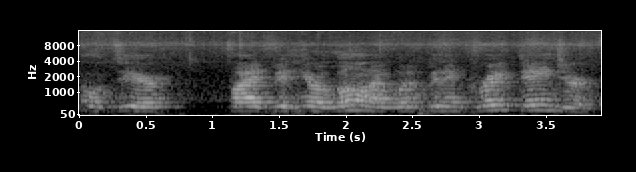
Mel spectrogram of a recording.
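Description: A woman's voice: medium pitch, fairly even intonation, normal speed, close to an everyday voice. Woman voicing a drowsy rat puppet, distant. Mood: worried. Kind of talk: children's puppet show acting. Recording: echoey room, distant mic, faint noise.

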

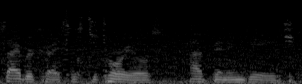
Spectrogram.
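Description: A cyborg system voice, put on by a man makes a formal scripted announcement. It is mellow and dark in tone, with a flat, official delivery. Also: fairly low pitch, normal speed, lightly acted, rough recording. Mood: robotic, formal.

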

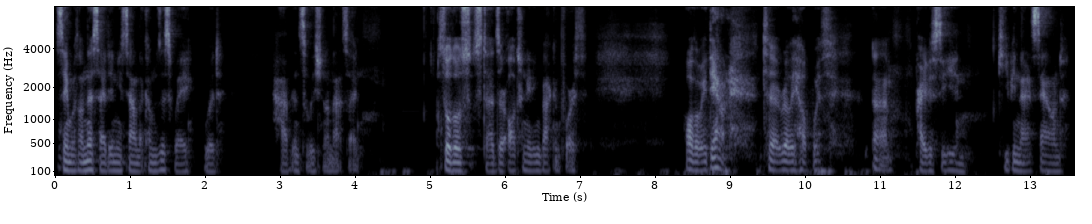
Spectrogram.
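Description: A man's voice: lowish voice, normal speed, vocal fry, darkish tone, breathy edge. An American man giving a casual, matter-of-fact walkthrough of a building job, explaining as he goes. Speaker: builder presenting a project. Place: indoors, large unfinished basement.

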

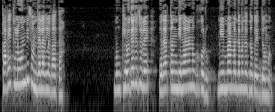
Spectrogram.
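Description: Woman as cartoon village mom, high, extremely quick, nagging. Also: close to an everyday voice. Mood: bossy, busy. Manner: nagging, rapid repeated orders. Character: scolding, busy village mother. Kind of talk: Marathi comedy cartoon dialogue.

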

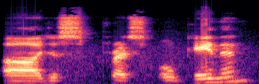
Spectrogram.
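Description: A man's voice: mid-range voice, expressive, takes it slowly, bright, forceful tone, a little hiss or hum, poor audio. A man hosting an informal tech demonstration, explaining step by step and often repeating himself. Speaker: tutorial host.

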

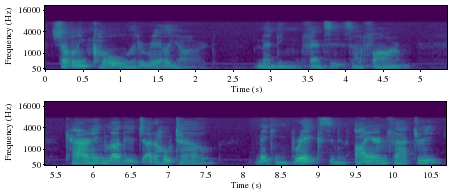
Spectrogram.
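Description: A man reading a children's picture book aloud expressively, with dramatic pauses and hushed phrase endings. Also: fairly low pitch, highs cut off. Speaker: storybook reader. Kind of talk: scripted narration, picture book read-aloud.

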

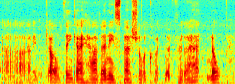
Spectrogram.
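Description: A man's voice: mid-range voice, steady tone, a little fast, creaky, very noisy. A man talking casually as a player in a tabletop game. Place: indoors, online voice call.

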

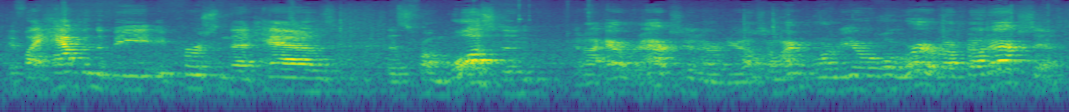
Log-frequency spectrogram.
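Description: An older man giving a plain-spoken, conversational evaluation of a contestant's speech to an audience. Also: a little high. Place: meeting hall with an audience. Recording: echoey hall, far from mic, noisy.

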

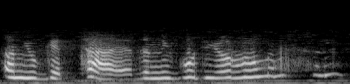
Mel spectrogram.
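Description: A woman's voice: high-pitched, lively intonation, a little slow. An actress playing a young, childlike, yearning schoolgirl wife with earnest simplicity, in 1950s radio drama style. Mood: plaintive. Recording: tinny band-limited 1950s radio broadcast.

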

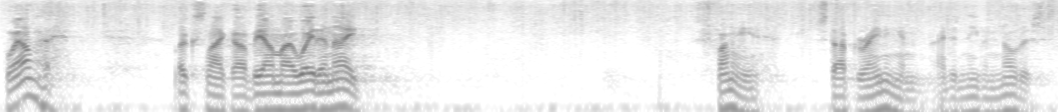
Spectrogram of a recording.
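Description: A polite young army officer in a 1940s radio drama. His voice is low and bright. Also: unhurried, pauses often. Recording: old noisy radio broadcast.

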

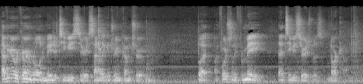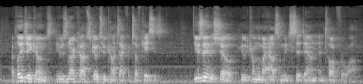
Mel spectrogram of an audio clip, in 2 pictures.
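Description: An actor playing a rueful former supporting actor, talking wryly and conversationally in a mockumentary interview. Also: male voice, lowish voice, animated, fast talker, sharp tone, reverberant, a little hiss or hum. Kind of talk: mockumentary interview comedy acting.

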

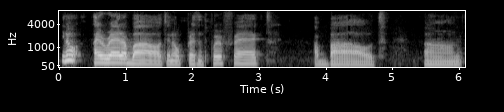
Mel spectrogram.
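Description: A Brazilian man in his thirties speaks English with a Brazilian Portuguese accent over a video call. His voice is mellow and relaxed. He fills his talk with "you know" and laughs often. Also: medium pitch, takes it slowly, clear, resonant tone, lo-fi sound. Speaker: English learner. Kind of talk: casual conversation practice. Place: small room at home, indoors.

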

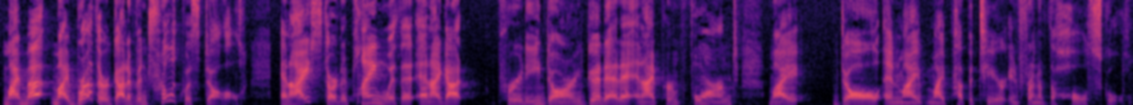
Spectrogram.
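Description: A woman's voice: on the low side, normal speed, sharp tone. A woman co-hosting a morning TV show, bubbly and teasing in casual banter, on a lapel mic in a studio. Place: TV studio set.

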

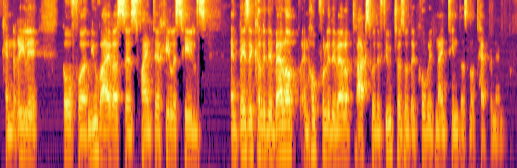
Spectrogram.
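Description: A man closing a panel presentation over a video call, halting and searching for words. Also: on the low side. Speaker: company co-founder, panelist.

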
